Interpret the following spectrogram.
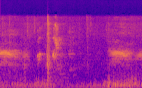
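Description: Two short, harsh bird calls about a second and a half apart, one at the start and one near the end, with a brief sharp click in between.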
